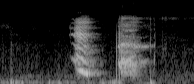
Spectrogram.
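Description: A toddler's high-pitched voice: two short vocal sounds about half a second apart, the first sliding down in pitch, the second held level and cut off abruptly. Low rumbling handling noise runs under the first half.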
